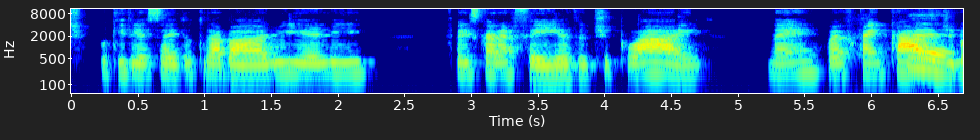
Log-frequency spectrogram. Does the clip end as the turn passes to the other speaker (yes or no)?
no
